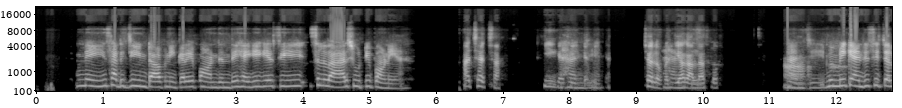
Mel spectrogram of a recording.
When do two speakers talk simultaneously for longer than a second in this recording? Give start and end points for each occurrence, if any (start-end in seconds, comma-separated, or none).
none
